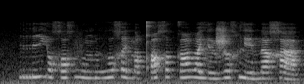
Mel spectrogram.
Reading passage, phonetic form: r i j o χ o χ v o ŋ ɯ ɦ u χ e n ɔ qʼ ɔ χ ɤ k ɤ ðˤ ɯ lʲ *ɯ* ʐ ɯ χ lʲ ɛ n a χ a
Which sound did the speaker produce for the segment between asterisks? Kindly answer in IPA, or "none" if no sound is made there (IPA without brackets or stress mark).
ɤ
